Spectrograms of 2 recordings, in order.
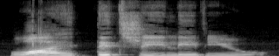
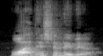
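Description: First: The sentence is spoken at a slow pace. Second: The sentence is spoken at a fast pace. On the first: "我们先慢慢读。" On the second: "快点"

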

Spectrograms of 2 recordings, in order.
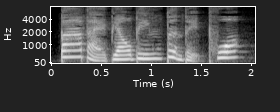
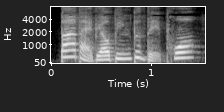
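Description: First: It is spoken at a moderately quick pace. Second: It is spoken at a very fast pace. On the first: "加快速度。" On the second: "再加快。"

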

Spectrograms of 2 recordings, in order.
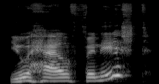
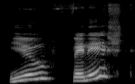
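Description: First: Have is said as a full separate word. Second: Have is reduced and linked, said quickly.

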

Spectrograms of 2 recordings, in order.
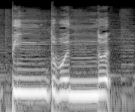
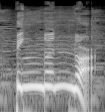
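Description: First: It is said in a Northeastern accent. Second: It is said in a Beijing accent. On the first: No place is colder than the Northeast. "走来了一位东北老铁" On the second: The Winter Olympics are held in Beijing. "北京人不服了"

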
